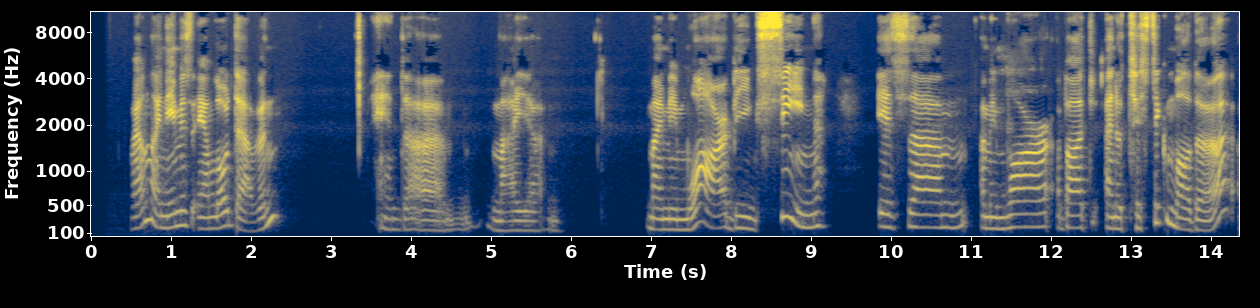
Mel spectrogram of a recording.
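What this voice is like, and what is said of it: French accent. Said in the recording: “you have a French accent”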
